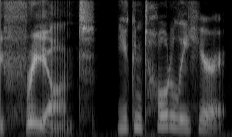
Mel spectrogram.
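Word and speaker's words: freond: Like friend, F-R-E-O-N-D. Sounds like. Friend, pronounced roughly friant.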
